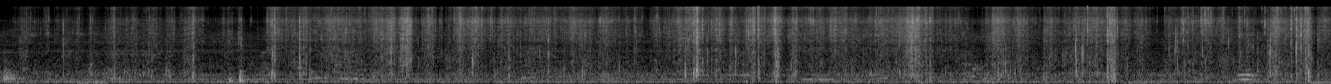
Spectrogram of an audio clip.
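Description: A parcel from Zamboanga is handled and unwrapped, its tightly wrapped packaging crinkling and crumpling continuously up close while a person talks over the rustling.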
